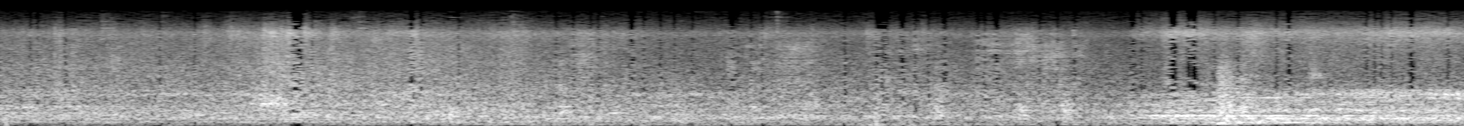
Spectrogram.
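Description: An electric fan whirs steadily nearby.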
